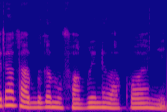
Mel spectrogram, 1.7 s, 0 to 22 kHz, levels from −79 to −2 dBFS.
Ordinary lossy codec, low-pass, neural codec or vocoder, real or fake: none; none; codec, 44.1 kHz, 2.6 kbps, SNAC; fake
